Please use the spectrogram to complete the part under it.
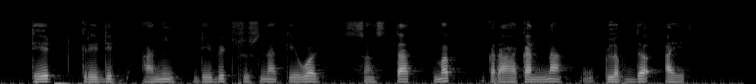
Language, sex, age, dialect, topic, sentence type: Marathi, male, 51-55, Varhadi, banking, statement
